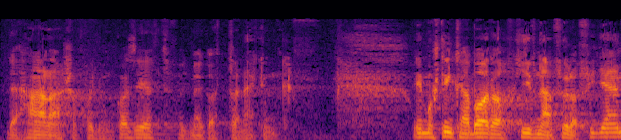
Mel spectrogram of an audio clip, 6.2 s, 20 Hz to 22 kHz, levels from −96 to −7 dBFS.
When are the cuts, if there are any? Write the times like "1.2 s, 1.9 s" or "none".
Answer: 4.1 s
